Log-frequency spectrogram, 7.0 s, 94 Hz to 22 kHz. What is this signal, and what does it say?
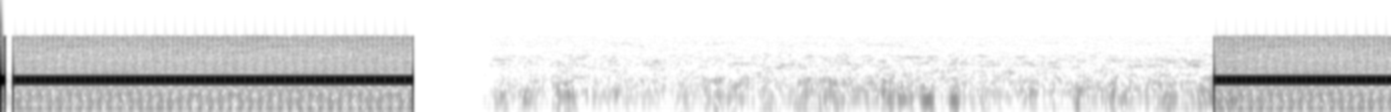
Ringback tone (North America), 440 + 480 Hz.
